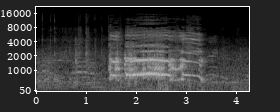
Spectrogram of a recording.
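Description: A rooster crowing once, starting about a second and a half in: one long call of nearly two seconds that drops in pitch at the end.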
